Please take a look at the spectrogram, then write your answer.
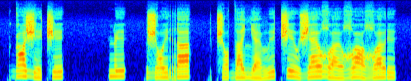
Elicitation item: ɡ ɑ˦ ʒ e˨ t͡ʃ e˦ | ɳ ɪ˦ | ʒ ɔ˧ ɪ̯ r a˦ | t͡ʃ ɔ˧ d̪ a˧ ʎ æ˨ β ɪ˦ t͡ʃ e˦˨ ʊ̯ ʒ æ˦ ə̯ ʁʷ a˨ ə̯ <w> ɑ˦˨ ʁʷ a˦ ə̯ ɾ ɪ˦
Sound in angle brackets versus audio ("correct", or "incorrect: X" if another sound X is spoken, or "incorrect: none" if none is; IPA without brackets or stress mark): incorrect: ʁʷ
